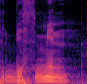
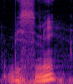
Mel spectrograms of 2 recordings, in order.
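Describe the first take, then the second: First: The word ends with an added n sound. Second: The word ends on a vowel, no n. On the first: The noun is not light. "Normalement, ça devait être bismin" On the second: The noun is light. "vous voyez le I sur le mime"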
